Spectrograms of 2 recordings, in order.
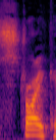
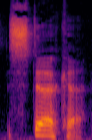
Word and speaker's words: Styrkr: wrong the entire time it's not Striker it's sterker but I'm going to still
